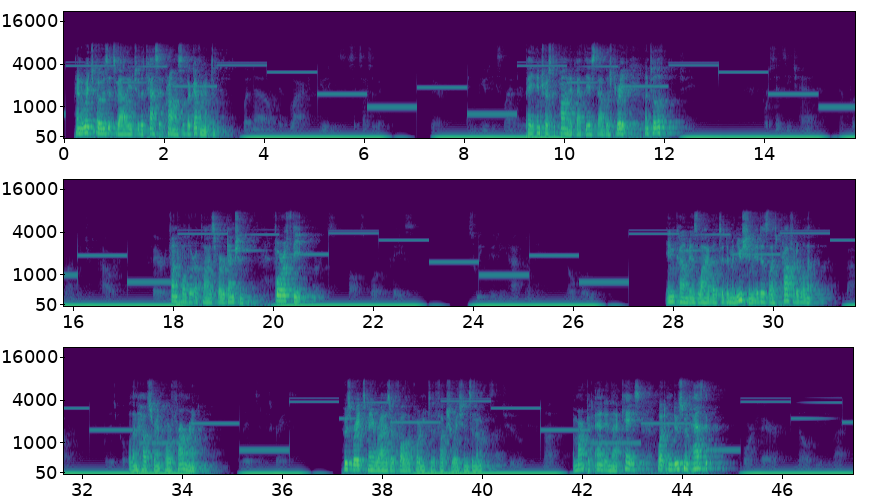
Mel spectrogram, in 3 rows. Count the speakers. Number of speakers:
2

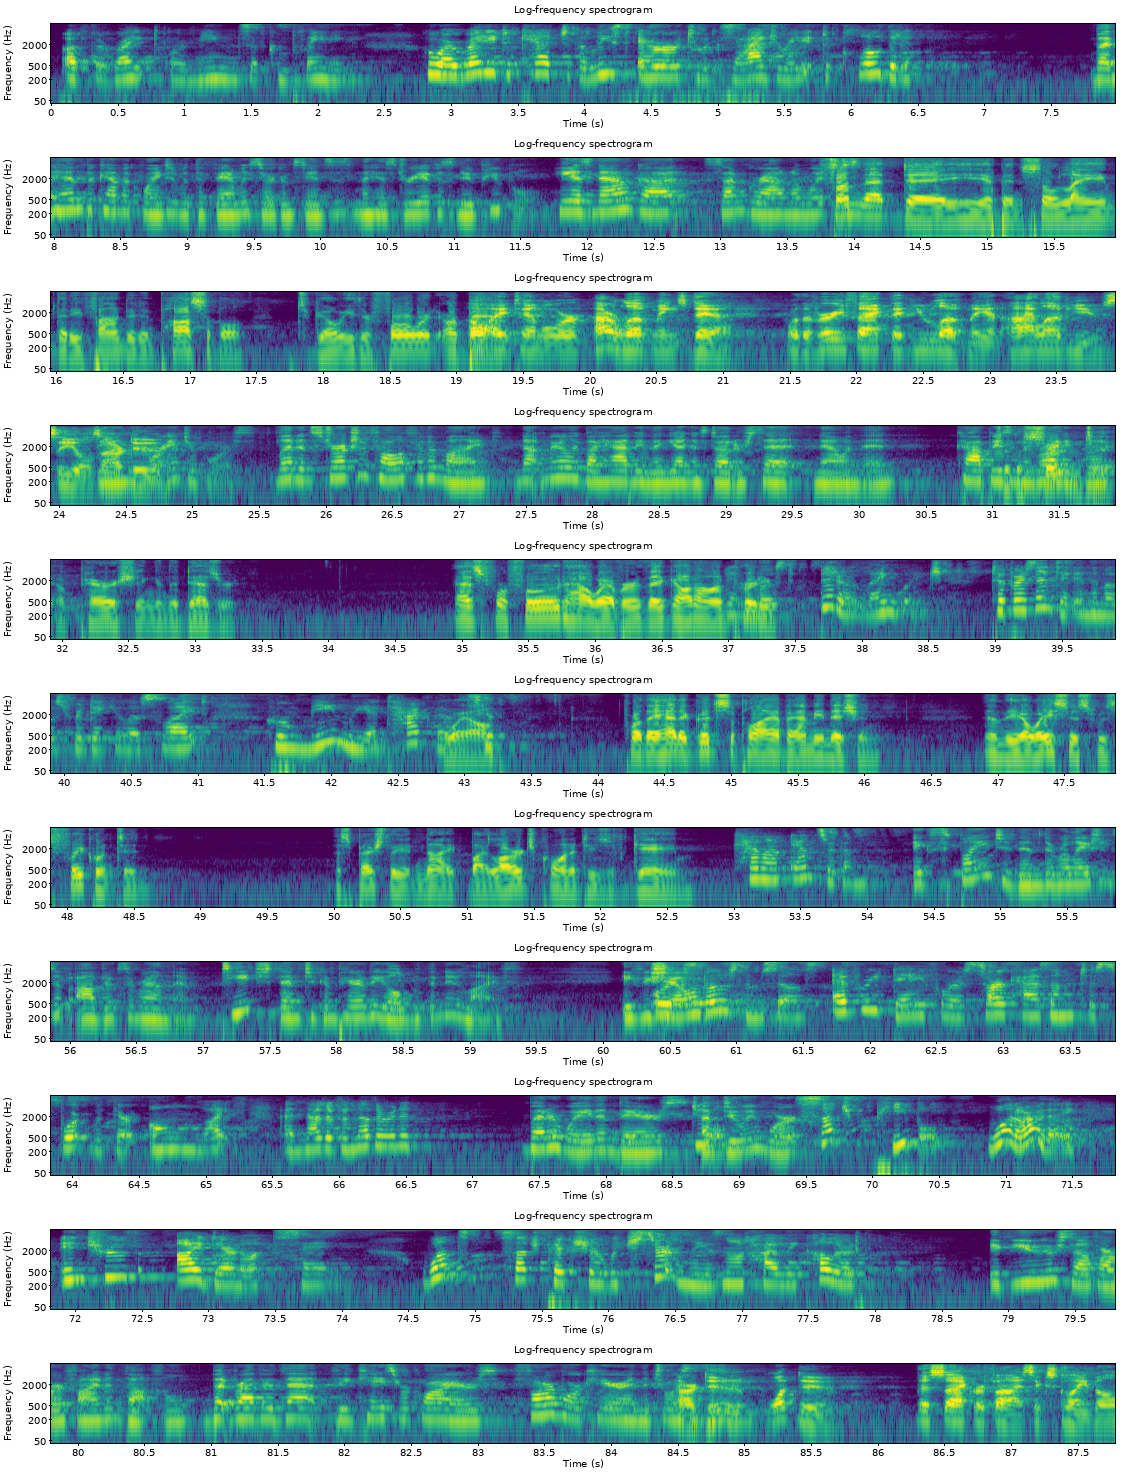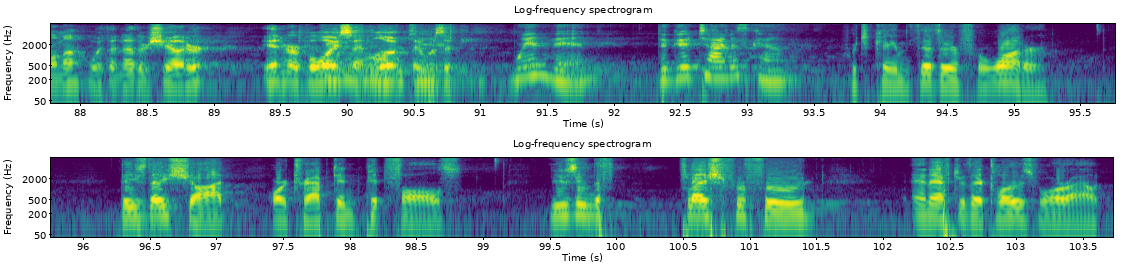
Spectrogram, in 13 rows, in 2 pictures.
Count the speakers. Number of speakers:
4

